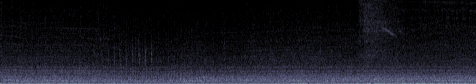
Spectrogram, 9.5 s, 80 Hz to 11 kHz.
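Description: A truck engine idles in Farming Simulator 22 with a steady low rumble, loud and close, and a short hiss of air brakes near the end.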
